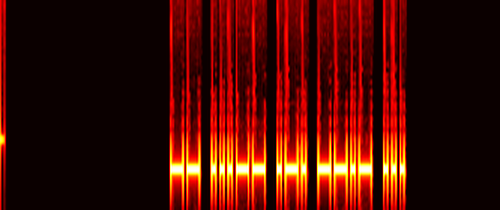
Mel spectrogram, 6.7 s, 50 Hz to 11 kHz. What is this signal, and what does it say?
Morse code, heard as a keyed tone, about 22 wpm, 700 Hz. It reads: M3RQS
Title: DXCC-100 Call Signs - 5 Characters - 22wpm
